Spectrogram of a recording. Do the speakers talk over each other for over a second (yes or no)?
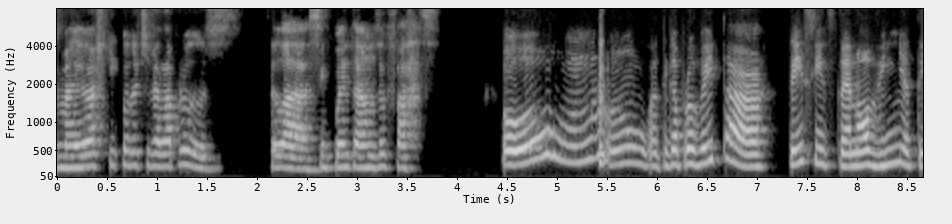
no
